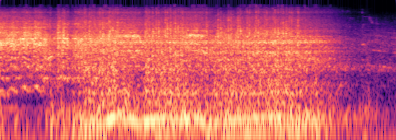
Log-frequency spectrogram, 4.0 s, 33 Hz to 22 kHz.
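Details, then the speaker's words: 1968 Ford F100 after 4-barrel carburetor conversion and timing chain install: catches and runs lumpy and labouring with an uneven beat, then dies. Caused by a large vacuum leak, a thumb-size hole. "that is an issue with a vacuum leak somewhere crazy we figured out where our vacuum leak was coming from didn't we old man yeah about a thumb size hole"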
